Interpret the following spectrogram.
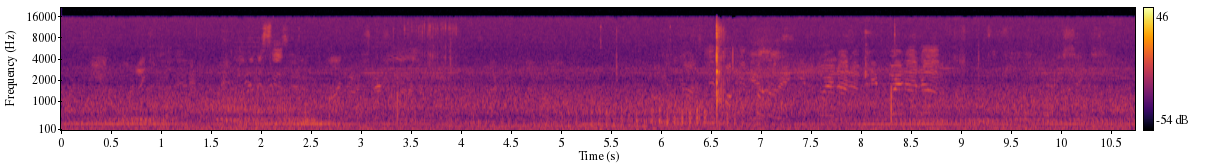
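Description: A steady low drone of a distant engine runs under faint voices of players on the field. There is one sharp knock of the cricket ball being played about six and a half seconds in.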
